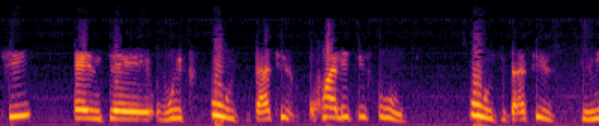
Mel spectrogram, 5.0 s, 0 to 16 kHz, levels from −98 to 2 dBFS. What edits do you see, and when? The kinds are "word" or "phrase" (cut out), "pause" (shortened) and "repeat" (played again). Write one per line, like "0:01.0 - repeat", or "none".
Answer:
none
